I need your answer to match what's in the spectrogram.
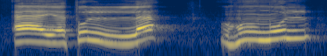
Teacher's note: Здесь у нас ассимиляция без назализации.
